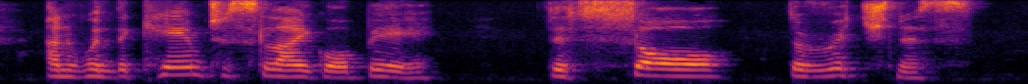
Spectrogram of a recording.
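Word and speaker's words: Sligo: Now Siggo, the county of Siggo, the Irish name for it is Schliggo.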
